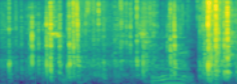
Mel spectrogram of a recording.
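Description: Clear plastic blister crinkling and crackling in a run of sharp clicks as it is pried and peeled off the glued cardboard backing card of a carded action figure. A short wordless voice sound comes near the end.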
